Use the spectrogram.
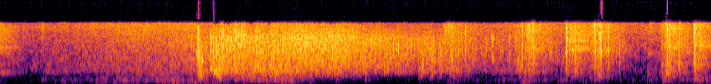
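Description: A woman's body is thrown into a river and hits the water with a loud, broad splash, followed by a few seconds of churning and sloshing that fade into scattered smaller splashes and drips.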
